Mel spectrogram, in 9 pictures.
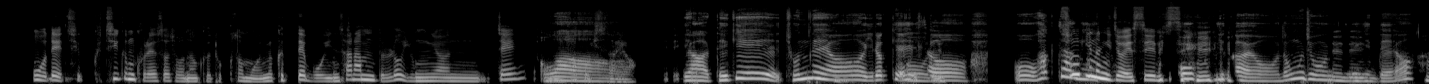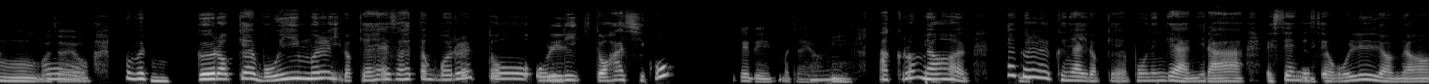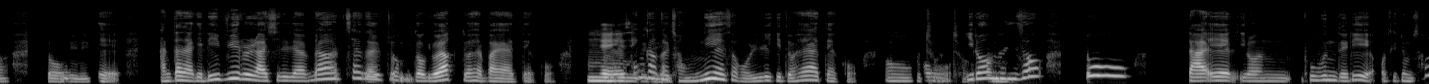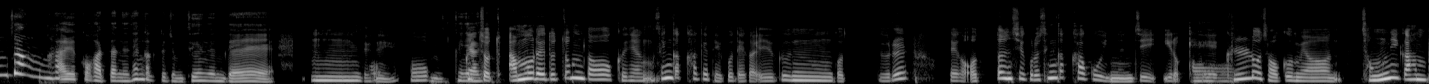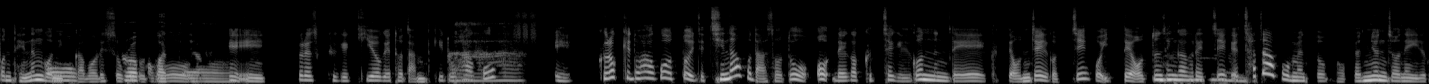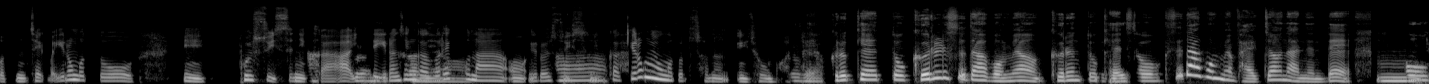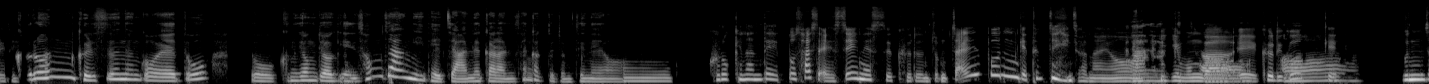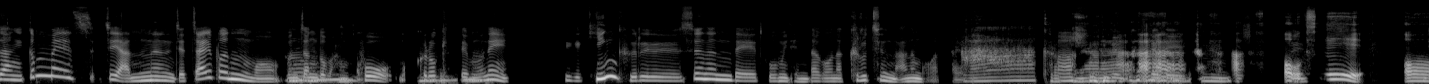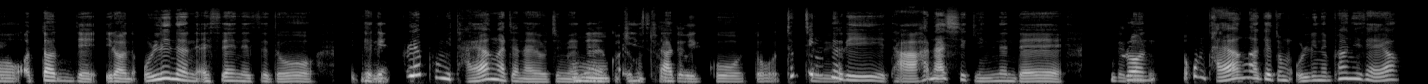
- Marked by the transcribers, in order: other background noise; laughing while speaking: "SNS의"; tapping; laughing while speaking: "특징이잖아요"; laugh; laughing while speaking: "네"
- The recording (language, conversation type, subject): Korean, podcast, 취미를 SNS에 공유하는 이유가 뭐야?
